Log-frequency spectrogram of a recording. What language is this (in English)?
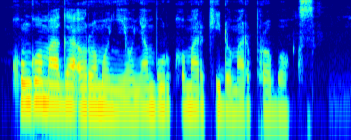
Luo (Kenya and Tanzania)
